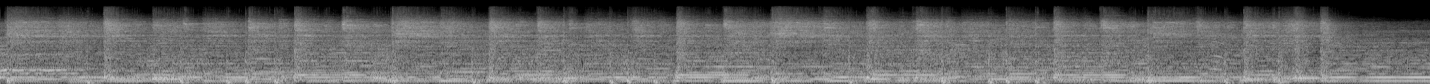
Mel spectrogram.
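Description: Live rock band playing an instrumental passage with no vocals: strummed acoustic guitars, electric guitar and electric bass over a drum kit with steady cymbal and drum hits.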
